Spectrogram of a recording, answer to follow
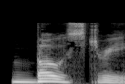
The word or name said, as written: Bow Street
